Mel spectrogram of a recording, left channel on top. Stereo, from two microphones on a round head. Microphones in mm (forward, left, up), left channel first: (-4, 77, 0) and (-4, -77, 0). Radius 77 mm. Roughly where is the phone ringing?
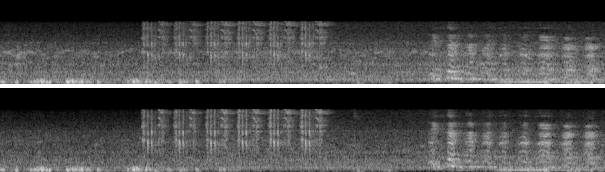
I don't hear a phone ringing.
